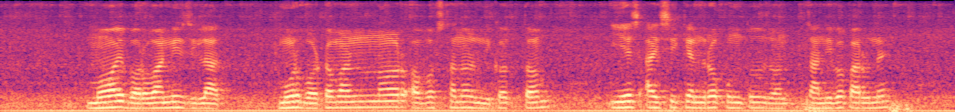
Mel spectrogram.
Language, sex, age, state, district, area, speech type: Assamese, male, 18-30, Assam, Nalbari, rural, read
